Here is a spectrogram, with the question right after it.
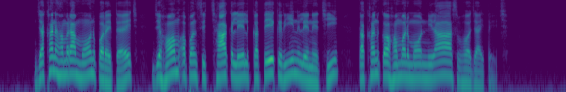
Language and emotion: Maithili, sad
